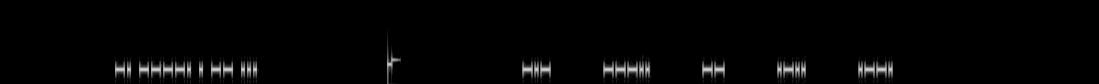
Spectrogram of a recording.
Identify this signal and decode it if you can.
Morse code, heard as a keyed tone, about 40 wpm, spaced as for 20 wpm, 700 Hz. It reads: N9EMS K8MLP
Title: USA Call Signs - 5 Characters - 6x Character Spacing - 40wpm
